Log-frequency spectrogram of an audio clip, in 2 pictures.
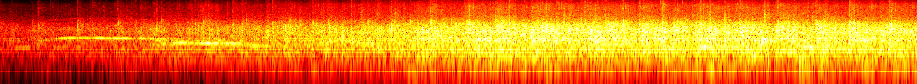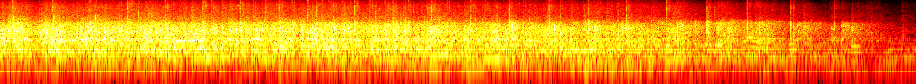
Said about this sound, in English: you with the celebratory sounds of American artist Carolee Schneemann accepting the Golden Lion for Lifetime Achievement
